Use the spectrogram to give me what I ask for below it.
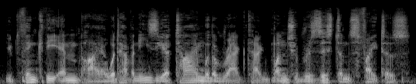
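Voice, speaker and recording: An actor playing a haughty, sardonic Sith lord in a video game, speaking in a dry, unhurried way. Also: male voice, extremely low pitch, slightly rough, heavily acted. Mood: sardonic, menacing. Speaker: player character in a video game. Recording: loud music behind the voice. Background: music.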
